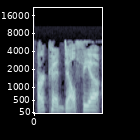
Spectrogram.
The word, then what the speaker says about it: Arkadelphia: Jimmy in Arkadelphia, Arkansas. Am I saying that right, Jimmy? – Yeah, you got it right.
